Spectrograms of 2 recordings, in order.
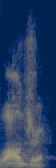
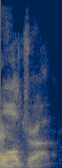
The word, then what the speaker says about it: Waldrop: he's he's been saying Waldron instead of wall drop okay wardrobe okay so like putting an n on it instead of a p or like uh kind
